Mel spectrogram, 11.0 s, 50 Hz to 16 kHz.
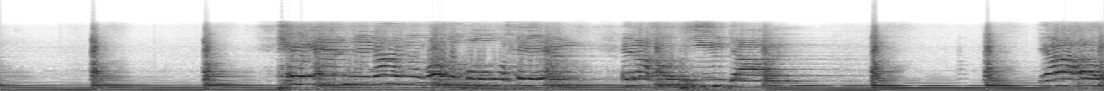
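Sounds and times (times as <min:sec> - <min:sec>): guitar chords strummed: 0:00.0 - 0:11.0.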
